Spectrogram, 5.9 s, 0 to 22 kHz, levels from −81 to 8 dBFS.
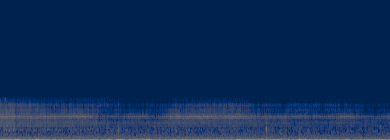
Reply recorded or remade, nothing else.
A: remade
